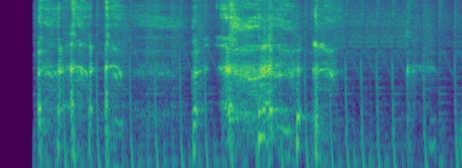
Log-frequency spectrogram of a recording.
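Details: Adult coughing: repeated short, irregular coughs and throat-clearing bursts, with music playing in the background.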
